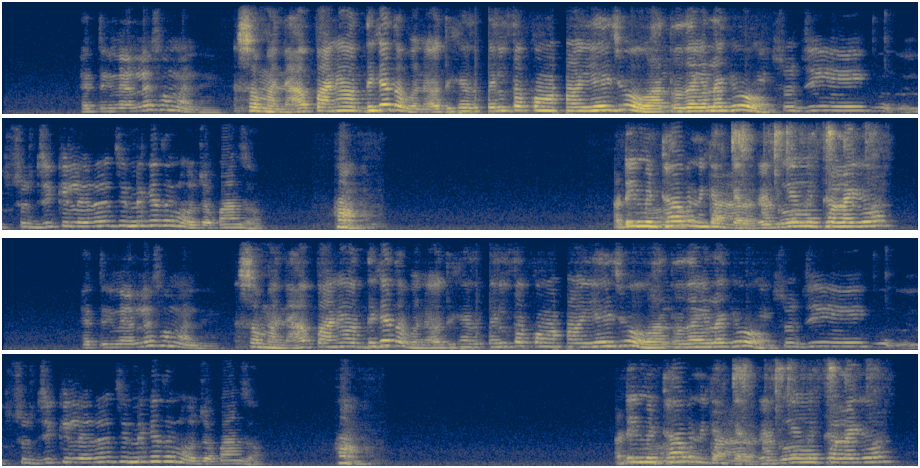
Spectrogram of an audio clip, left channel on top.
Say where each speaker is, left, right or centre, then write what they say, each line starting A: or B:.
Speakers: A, on the left (about 50°); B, on the left (about 90°).
A: ହେତିକି ନେଲେ ସମାନେ?
B: ସମାନ ଆଉ ପାଣି ଅଧିକା ଦବନି ଅଧିକା ଦେଲେ ତ କଣ ଇଏ ହେଇଯିବ ଆଉ
A: ସୁଜି
B: ହାତ ଯାକ ଲାଗିବ ଆଉ
A: ସୁଜି ସୁଜି କିଲୋରେ ଚିନି କେତେ ନୋଉଚ ପାଞ୍ଚସହ?
B: ହଁ। ଆଉ ଟିକେ
A: ହଁ
B: ମିଠା ହବନି
A: ପା
B: କାକରାରେ
A: ଆଗ
B: ଟିକେ ମିଠା
A: ପାଣି
B: ଲାଗିବ।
